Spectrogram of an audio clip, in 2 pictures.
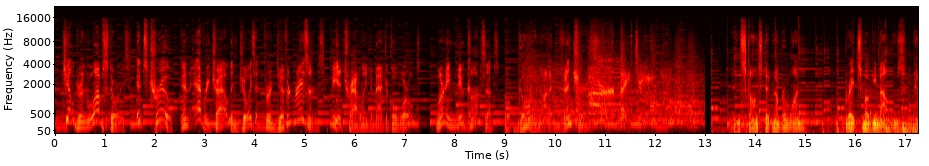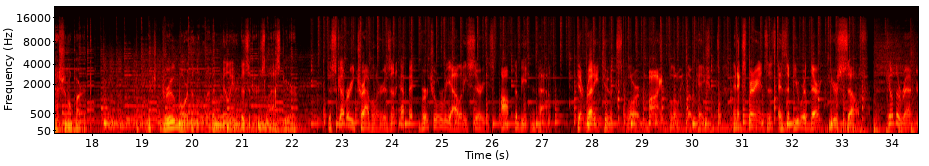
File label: Narration, Male voices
